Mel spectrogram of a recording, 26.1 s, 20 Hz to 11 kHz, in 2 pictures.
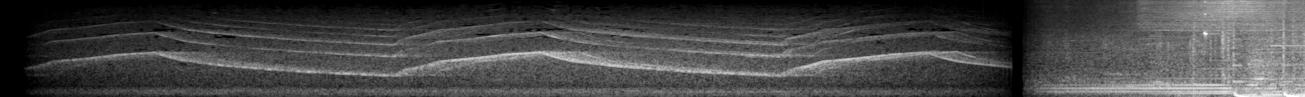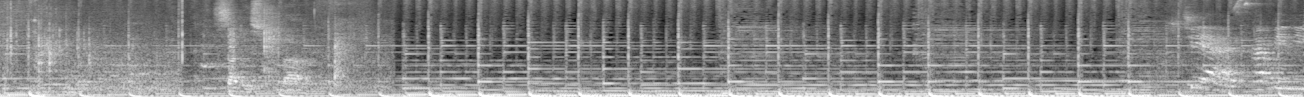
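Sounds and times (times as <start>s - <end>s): emergency vehicle siren wailing: 0.3s - 25.9s.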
